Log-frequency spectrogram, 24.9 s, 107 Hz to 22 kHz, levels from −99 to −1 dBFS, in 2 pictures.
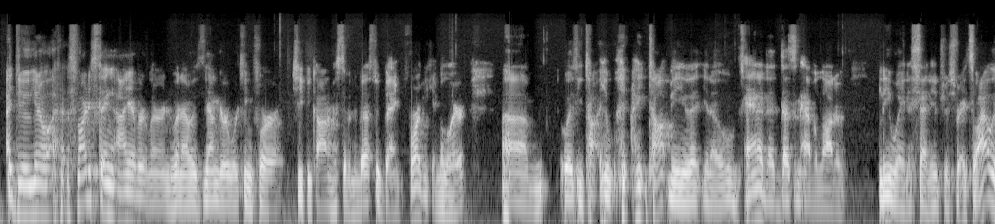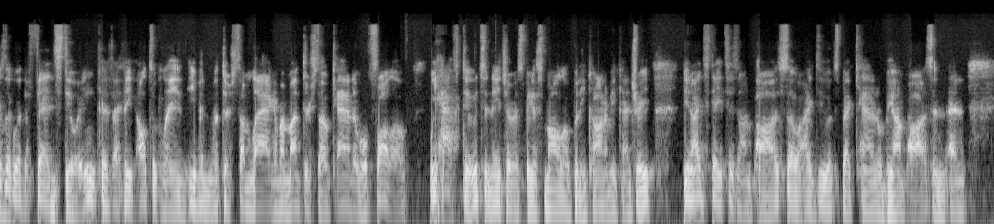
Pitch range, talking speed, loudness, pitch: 80-95 Hz, 255 wpm, -19 LUFS, 85 Hz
